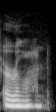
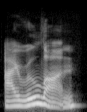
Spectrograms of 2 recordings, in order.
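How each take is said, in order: First: The name is said in its shorter, clipped form. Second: The name is sounded out fully, letter by letter. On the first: The speaker calls it right. "that that was pronounced Erlon" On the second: The speaker calls it wrong. "I literally was pronouncing it Irulon"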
